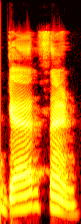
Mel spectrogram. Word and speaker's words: गैरसैंण: Okay, लेकिन ये बहुत टाइम से एक बात चल रही थी कि गैरसैंण जो है, ये इसको प्रोनाउंस करें गैरसैंण।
